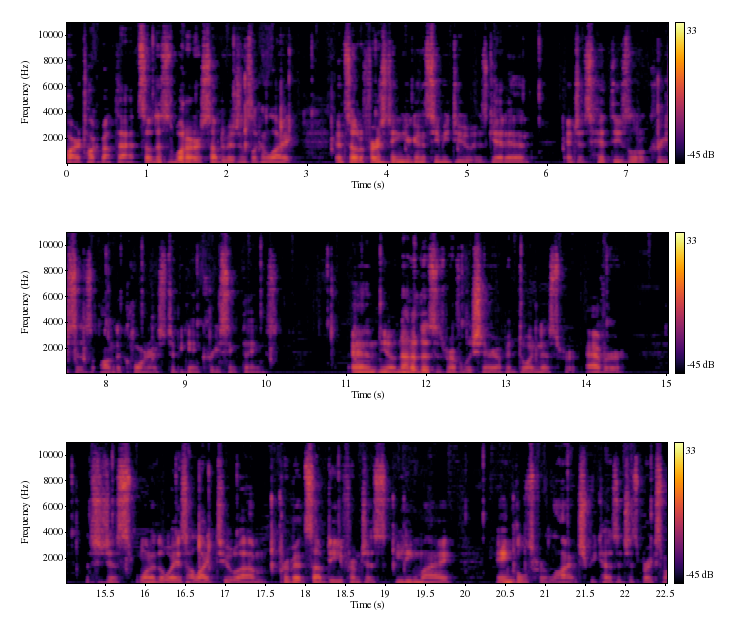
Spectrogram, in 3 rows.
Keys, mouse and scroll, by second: 0.1 middle click, 1.1 scroll up 3, 1.6 middle click, 2.6 2, 2.9 click, 3.2 shift+click, 3.9 click, 4.0 scroll down 3, 4.2 shift+middle click, 4.5 scroll up 2, 5.2 shift+click, 5.4 scroll down 3, 5.6 middle click, 6.0 scroll up 3, 6.9 shift+click, 7.4 ctrl+z, 7.8 shift+click, 8.1 middle click, 8.9 shift+click, 9.3 middle click, 10.6 shift+click, 10.9 scroll down 3, 11.1 shift+middle click, 11.4-12.3 scroll up 2, 12.4 shift+click, 12.6 middle click, 14.1 shift+click, 14.9 shift+double click, 15.2 middle click, 16.2 shift+click, 18.0 middle click, 18.5 scroll up 1, 19.6-19.9 scroll down 1, 19.9 middle click, 20.8 middle click, 21.3-21.9 scroll up 2, 22.0 middle click.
